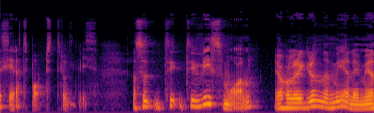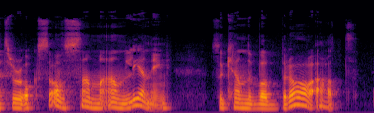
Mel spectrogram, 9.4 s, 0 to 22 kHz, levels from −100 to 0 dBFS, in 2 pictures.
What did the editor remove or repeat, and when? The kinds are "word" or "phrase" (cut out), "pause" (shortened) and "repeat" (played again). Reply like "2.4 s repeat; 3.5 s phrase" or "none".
none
